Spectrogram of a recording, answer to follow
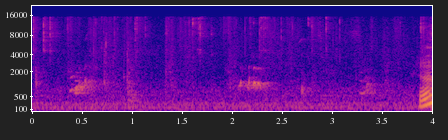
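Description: Wild turkeys giving soft, short calls, about one every second.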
